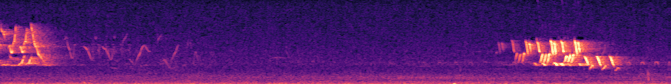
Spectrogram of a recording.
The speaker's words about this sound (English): Chestnut-sided warblers, there's enough disturbed area here for them to enjoy. Not often I've come across multiple in one spot so readily. So you think a bird this loud would be easy to find. High up in a tree somewhere here.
